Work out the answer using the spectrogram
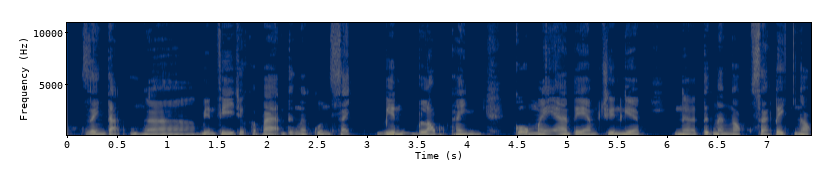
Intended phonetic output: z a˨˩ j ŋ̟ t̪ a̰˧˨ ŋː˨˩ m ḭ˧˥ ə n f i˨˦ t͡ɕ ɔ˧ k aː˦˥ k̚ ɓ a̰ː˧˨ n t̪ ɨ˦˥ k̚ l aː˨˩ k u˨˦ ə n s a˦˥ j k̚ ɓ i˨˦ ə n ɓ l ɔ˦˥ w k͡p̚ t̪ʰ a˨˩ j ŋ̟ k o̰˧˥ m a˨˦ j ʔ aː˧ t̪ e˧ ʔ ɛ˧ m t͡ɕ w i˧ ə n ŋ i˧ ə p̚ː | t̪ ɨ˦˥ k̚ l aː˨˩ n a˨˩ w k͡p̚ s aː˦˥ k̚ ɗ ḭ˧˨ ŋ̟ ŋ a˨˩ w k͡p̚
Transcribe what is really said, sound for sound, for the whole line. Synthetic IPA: z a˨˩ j ŋ̟ t̪ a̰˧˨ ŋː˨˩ m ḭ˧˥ ə n f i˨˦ t͡ɕ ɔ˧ k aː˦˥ k̚ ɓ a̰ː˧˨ n t̪ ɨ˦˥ k̚ l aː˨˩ k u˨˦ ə n s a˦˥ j k̚ ɓ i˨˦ ə n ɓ l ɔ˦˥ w k͡p̚ t̪ʰ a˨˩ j ŋ̟ k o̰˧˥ m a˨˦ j ʔ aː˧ t̪ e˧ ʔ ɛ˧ m t͡ɕ w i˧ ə n ŋ i˨˩ ə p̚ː | t̪ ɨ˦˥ k̚ l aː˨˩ ŋ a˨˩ w k͡p̚ s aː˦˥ k̚ ɗ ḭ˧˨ ŋ̟ ŋ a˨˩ w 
